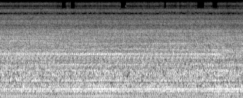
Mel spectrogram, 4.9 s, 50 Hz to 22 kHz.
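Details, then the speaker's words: Freshly installed Hyundai/Kia 1.6L Gamma four-cylinder at first start-up: steady even hum with no knocks or misses; it may run a little rough until fuel and oil circulate and settle. "Let everything work through all the fuel and the fuel injectors. Let everything circulate. The oil has to pump through all the actuators and everything, so it may run a little rough until everything settles down."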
